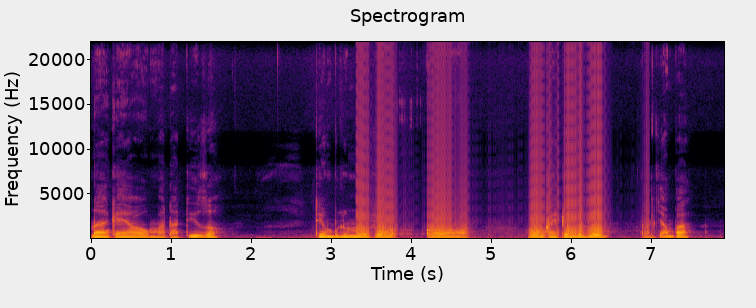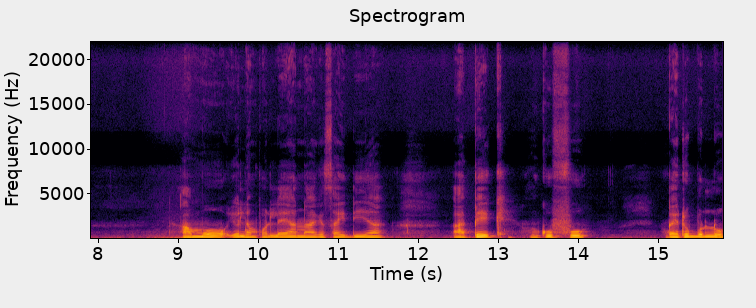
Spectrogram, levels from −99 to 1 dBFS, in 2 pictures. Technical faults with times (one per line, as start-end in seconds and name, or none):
3.32-6.99 buffer tearing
